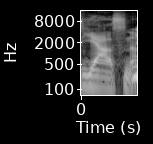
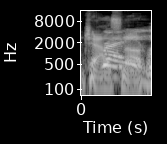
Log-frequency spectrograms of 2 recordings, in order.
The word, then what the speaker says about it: Jasna: like we're used to Stormlight where it's like, oh, it's Yasna, yes. not Jasna, right?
